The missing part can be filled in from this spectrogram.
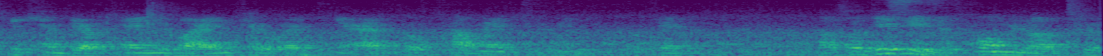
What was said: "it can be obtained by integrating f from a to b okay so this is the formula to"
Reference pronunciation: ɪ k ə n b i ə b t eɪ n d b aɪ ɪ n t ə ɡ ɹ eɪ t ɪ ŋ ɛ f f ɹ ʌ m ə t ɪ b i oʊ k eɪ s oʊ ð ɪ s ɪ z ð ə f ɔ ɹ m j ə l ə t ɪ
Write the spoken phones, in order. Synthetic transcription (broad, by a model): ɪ k ə n b i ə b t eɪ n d b aɪ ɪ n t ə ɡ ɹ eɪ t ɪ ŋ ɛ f p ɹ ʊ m ə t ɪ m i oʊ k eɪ s oʊ ð ɪ s ɪ z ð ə f ɔ ɹ m j ə l ə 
